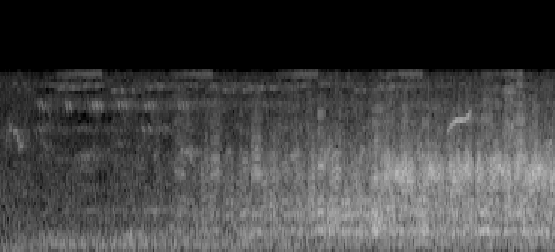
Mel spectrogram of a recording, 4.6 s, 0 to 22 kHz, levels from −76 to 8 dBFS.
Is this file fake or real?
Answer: real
